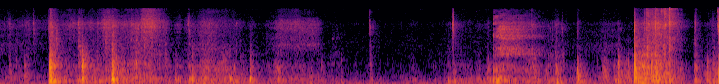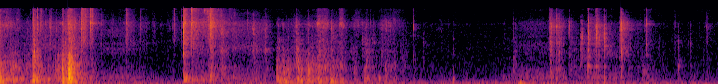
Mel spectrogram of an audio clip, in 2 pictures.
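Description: LEGO Technic plastic parts clicking and knocking as a tracked suspension assembly is handled and set down on a table. The clicks are light and irregular, with a louder knock about eight seconds in.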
